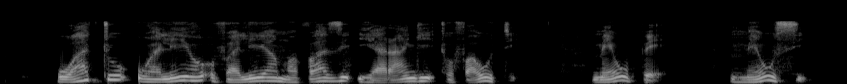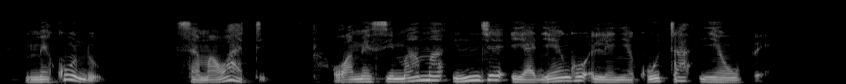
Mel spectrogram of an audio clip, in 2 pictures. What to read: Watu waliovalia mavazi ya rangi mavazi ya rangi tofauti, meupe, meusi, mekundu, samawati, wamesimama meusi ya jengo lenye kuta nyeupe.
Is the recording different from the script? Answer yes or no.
yes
